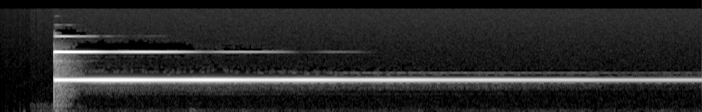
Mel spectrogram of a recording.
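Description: A single meditation bell is struck once to begin a meditation practice, giving a clear ringing tone with a bright higher overtone that fades first while the main pitch sustains and slowly decays for several seconds. No voices.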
